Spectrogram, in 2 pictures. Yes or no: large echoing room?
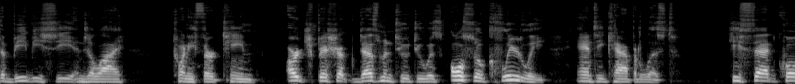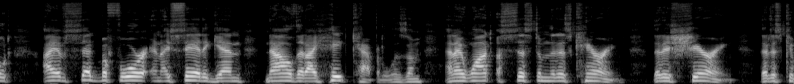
no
